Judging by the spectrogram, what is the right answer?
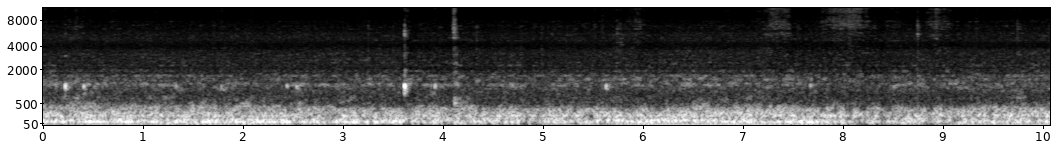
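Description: Car driving along a concrete road, heard from inside the cabin: a steady low rumble of engine and tyres, with one sharp knock about three and a half seconds in.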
